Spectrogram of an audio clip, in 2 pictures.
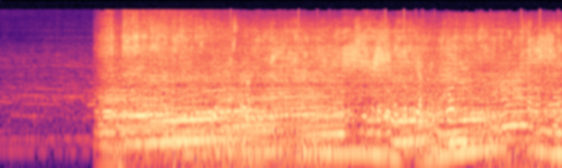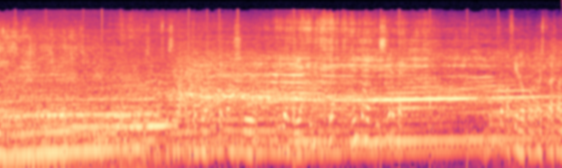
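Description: A classic MGB race car runs at the Jerez circuit during a historic endurance race, its engine snarling loudly and continuously with shifting pitch as it accelerates, alongside other cars on track.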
